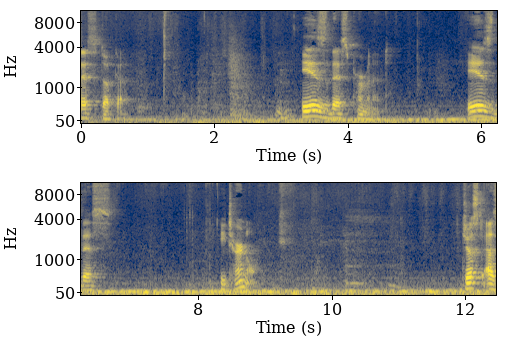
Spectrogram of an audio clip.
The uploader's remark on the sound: Recorded in front of a small group in Toronto in 2015.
